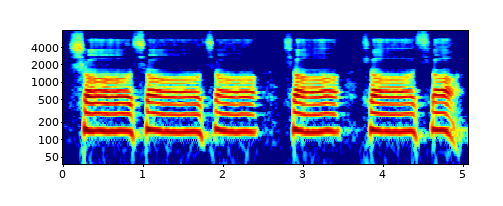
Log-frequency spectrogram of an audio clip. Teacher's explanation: നാവിൻറെ മുൻഭാഗം താലുവിനോട് വളരെ അടുക്കൽ നിന്നിട്ട് എത്തിയിട്ട് ഇടയ്ക്ക് ഒരു വിടവ് വരുന്നു നാവിൻറെ മുൻഭാഗത്തിനും വായുടെ മേൽ തട്ടിനും ഇടയ്ക്ക് ഒരു വിടവ് ആ വിടവിൽ കൂടി · നാവിൻറെ തുമ്പിന് ഒരു ജോലിയുമില്ല നാവിൻറെ തുമ്പ് കീഴോട്ടേക്ക് ആണ് ഇറങ്ങി നിൽക്കുകയാണ് ചെയ്യുന്നത് ഇനി നാവിൻറെ തുമ്പ് മുകളിലേക്ക് വളയണം എന്ന് വെക്കുക നാവിൻറെ തുമ്പ് മുകളിലേക്ക് വളഞ്ഞു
